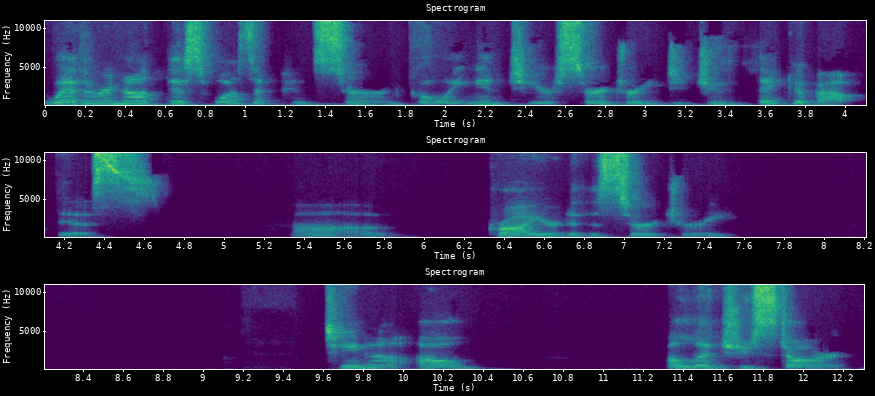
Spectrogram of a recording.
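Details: Adult interviewer; typical speech.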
